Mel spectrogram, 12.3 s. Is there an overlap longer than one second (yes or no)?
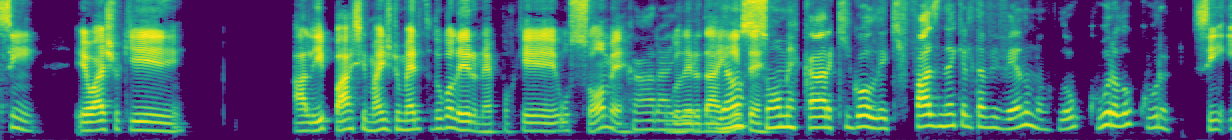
yes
